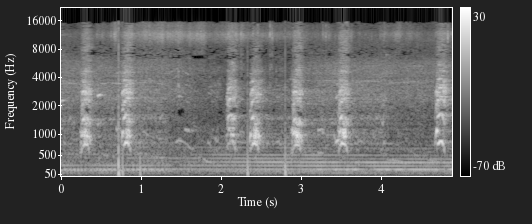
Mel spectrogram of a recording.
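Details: Parson Russell Terrier puppy, 13 weeks old, giving short high yapping barks roughly every half second to second, six or seven in all, over a steady electrical hum and a few sharp clicks.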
